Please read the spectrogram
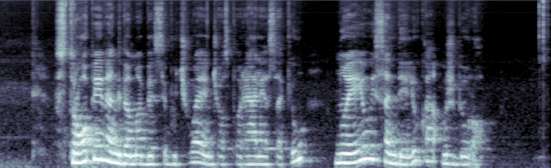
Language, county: Lithuanian, Panevėžys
